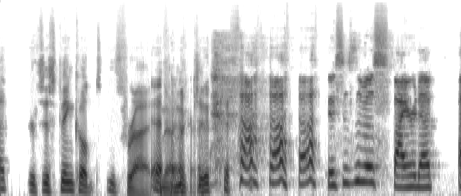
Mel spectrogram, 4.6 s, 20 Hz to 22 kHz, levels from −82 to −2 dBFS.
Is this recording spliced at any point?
yes; 1 cut; at 2.3 s

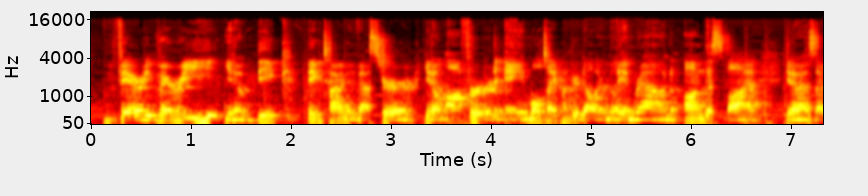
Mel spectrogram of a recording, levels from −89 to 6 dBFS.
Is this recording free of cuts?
no; 2 cuts; at 1.3 s, 3.3 s

